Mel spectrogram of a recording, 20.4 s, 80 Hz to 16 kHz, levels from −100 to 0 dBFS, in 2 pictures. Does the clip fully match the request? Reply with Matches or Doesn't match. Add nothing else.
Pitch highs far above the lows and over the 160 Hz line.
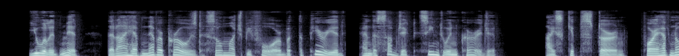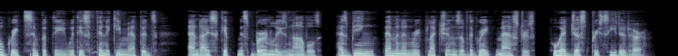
Doesn't match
